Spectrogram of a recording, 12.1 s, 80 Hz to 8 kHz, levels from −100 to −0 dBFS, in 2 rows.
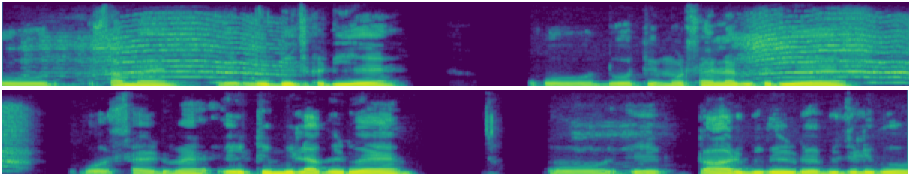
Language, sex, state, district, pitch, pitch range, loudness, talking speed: Rajasthani, male, Rajasthan, Nagaur, 110 Hz, 105-115 Hz, -16 LUFS, 140 wpm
